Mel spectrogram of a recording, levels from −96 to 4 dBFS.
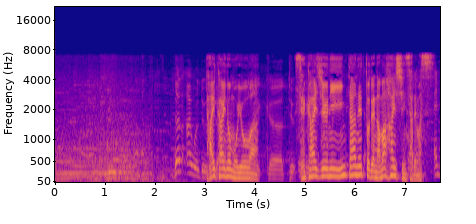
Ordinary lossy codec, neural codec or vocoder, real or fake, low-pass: none; none; real; 7.2 kHz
